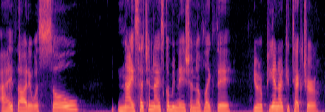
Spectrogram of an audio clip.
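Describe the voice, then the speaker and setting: A woman with a Spanish accent talks with ordinary pitch variation on a very clean recording with a silent background. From Ecuador (Quito). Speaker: school event coordinator and parent. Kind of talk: casual interview chat.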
